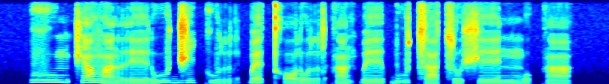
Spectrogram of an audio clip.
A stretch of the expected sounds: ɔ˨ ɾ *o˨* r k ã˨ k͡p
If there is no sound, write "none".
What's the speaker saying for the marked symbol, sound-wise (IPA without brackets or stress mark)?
o˨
